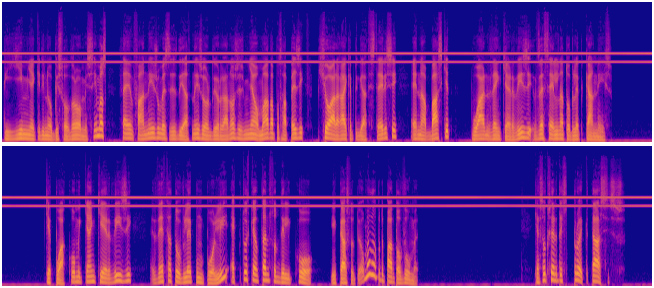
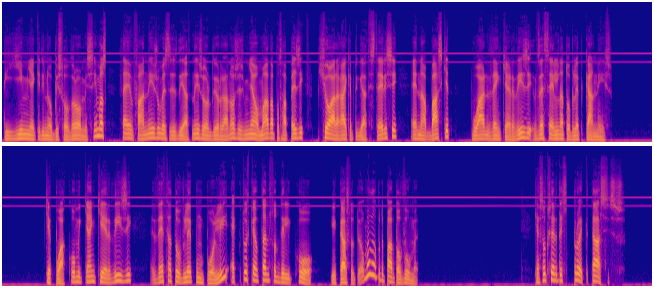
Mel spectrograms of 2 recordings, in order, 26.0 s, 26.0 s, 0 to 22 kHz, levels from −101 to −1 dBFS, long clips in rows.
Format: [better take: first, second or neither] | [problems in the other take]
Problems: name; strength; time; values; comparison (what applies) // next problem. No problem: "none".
second | high-pitched whine; loud; throughout; 5 kHz, 6 dB below the speech; faint in the second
